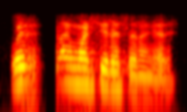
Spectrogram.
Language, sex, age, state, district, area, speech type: Kannada, male, 18-30, Karnataka, Shimoga, rural, conversation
